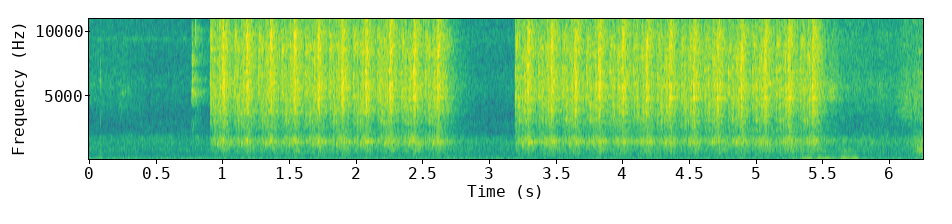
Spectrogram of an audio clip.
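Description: Camera shutters firing in rapid continuous bursts: two long runs of fast clicking, the first starting about a second in and a brief gap near the middle.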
